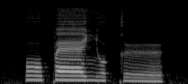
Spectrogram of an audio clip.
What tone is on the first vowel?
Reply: low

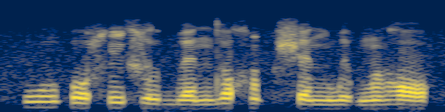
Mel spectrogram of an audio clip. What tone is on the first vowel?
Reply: high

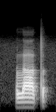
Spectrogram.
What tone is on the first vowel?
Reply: low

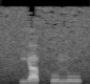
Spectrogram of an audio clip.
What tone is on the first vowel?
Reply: high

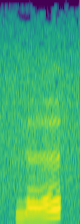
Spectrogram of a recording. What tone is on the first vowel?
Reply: rising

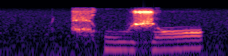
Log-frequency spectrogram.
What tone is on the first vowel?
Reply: low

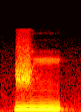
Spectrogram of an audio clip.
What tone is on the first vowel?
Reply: low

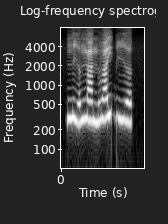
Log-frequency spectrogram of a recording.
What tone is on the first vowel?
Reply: low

